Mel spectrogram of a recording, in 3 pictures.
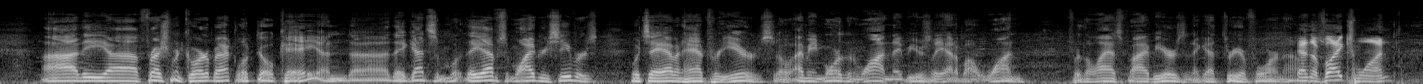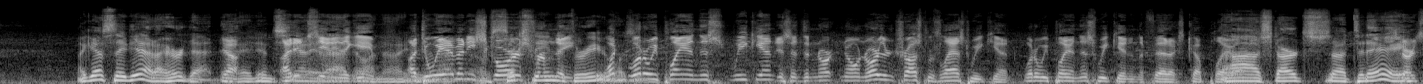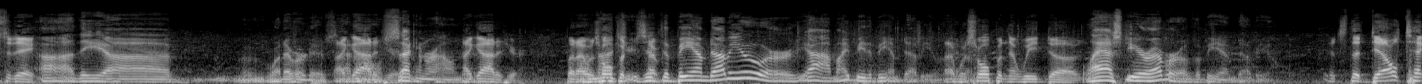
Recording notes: Live at the Fair. Final State Fair Show.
